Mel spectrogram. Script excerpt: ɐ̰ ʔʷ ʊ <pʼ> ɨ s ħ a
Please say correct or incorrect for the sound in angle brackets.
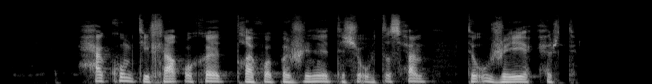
incorrect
